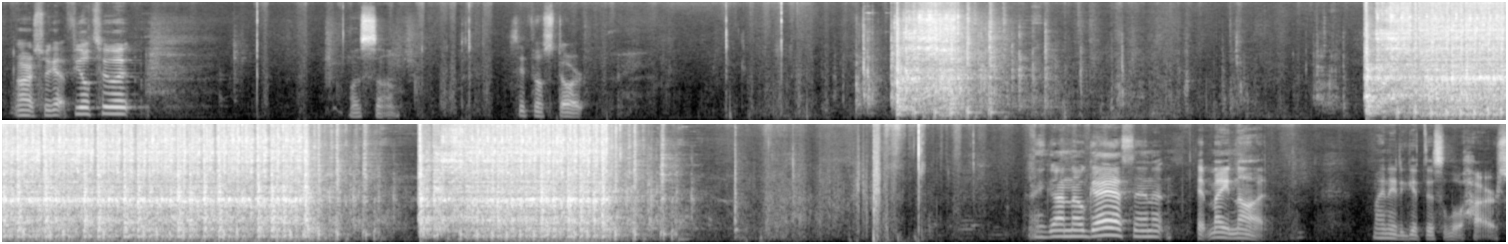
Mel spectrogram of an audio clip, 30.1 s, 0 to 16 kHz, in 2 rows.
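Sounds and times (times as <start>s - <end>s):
engine cranking without starting: 8.5s - 11.2s, 13.1s - 22.2s.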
